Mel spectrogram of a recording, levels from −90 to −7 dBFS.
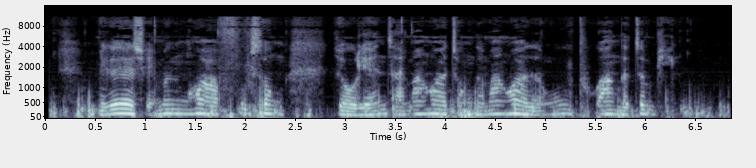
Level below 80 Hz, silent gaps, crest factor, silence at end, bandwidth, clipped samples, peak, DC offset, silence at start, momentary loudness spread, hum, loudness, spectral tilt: -42 dBFS; none; 16 dB; 0 s; 11.5 kHz; under 0.1%; -10 dBFS; under 0.1%; 0.05 s; 14 LU; none; -26 LUFS; -6 dB/octave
